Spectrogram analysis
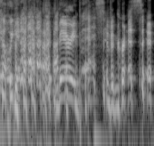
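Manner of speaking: high, giggly reply through a laugh. Real, not acted. Reacting to her friend's shush, real laughter.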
